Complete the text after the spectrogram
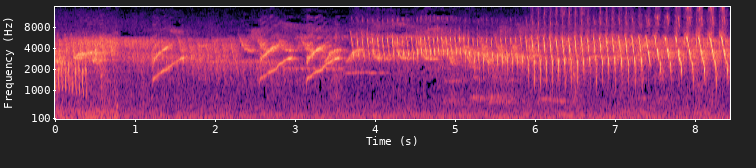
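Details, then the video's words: Canary song used to stimulate other birds and for mating: rising whistled sweeps and varied chirps give way to a fast, high buzzy trill of rapid repeated notes in the second half. "تغريد الكناري لتنشيط الطيور Canto canario para activar pájaros"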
